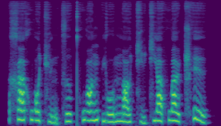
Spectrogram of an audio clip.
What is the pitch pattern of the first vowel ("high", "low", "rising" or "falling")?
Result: high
